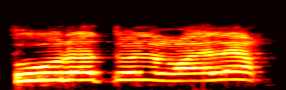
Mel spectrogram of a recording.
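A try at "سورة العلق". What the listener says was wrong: கலக் அல்ல, ஐன் வரணுமா? சூரத்துல் அலக், சவுண்ட் தான் வரணும்.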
